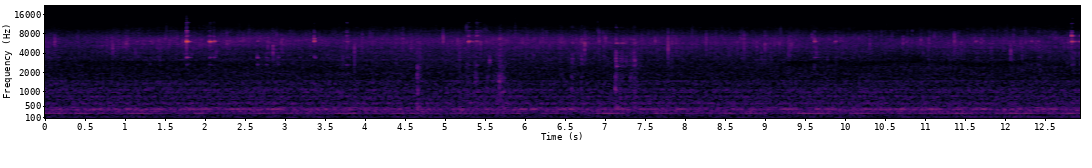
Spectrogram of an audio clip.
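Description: Spiced onion, ginger-garlic and tomato masala paste sizzling in mustard oil in a non-stick frying pan, stirred and scraped with a plastic slotted spatula. A steady crackling hiss with scattered small clicks, one sharper about two seconds in. The masala is being fried down (koshano) until the oil separates.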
